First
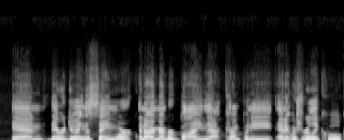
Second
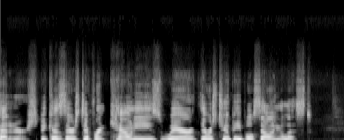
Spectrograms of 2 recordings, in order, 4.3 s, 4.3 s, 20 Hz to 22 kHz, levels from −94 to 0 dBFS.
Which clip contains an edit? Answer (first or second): first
